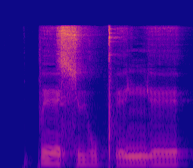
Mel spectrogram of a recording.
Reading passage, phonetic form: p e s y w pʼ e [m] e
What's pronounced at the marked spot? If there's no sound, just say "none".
ɲ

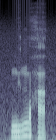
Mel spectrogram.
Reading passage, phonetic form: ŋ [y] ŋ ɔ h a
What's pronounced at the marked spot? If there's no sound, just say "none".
y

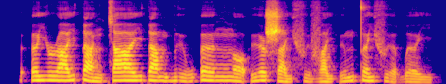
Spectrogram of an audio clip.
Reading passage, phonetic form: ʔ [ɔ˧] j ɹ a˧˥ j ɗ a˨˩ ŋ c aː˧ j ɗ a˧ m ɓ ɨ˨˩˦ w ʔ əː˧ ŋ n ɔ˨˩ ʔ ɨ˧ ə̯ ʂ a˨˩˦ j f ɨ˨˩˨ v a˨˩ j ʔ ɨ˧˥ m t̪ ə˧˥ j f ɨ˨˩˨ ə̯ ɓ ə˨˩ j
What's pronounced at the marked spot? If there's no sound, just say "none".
ə˧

